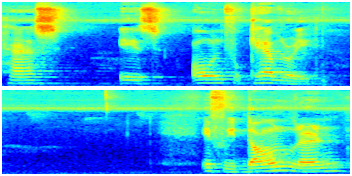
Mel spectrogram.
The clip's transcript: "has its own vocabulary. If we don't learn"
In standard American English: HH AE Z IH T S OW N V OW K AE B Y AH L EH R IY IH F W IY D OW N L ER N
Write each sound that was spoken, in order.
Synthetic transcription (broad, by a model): HH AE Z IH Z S OW N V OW K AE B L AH R IY IH F W IY D OW N L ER N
